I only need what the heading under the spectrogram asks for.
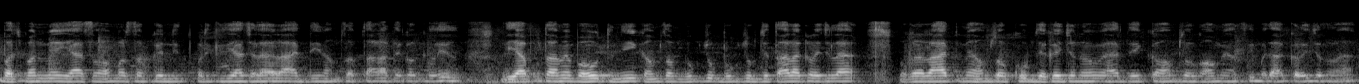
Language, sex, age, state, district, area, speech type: Maithili, male, 45-60, Bihar, Muzaffarpur, rural, spontaneous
